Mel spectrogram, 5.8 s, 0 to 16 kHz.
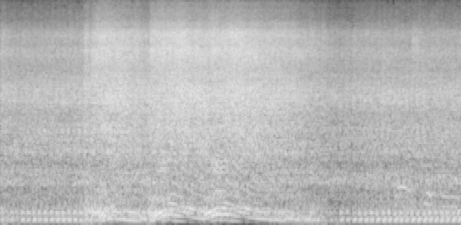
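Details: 2020 Husqvarna FE 350 with 40 hours, after replacing the in-tank fuel filter and screen: steady single-cylinder idle, throttle blips rise cleanly and drop back without the previous bogging or stalling; normal idle and revving.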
